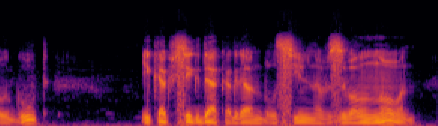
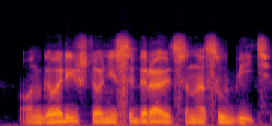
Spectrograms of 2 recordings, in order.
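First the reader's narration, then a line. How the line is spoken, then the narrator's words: Gloomy reply. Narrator (Russian): мрачно отвечал я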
